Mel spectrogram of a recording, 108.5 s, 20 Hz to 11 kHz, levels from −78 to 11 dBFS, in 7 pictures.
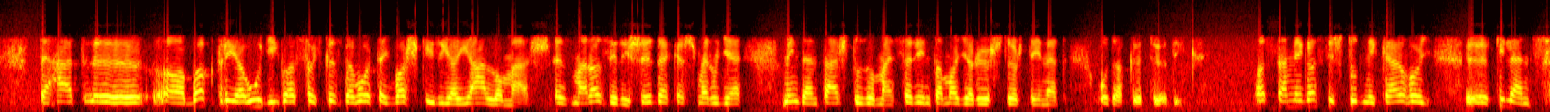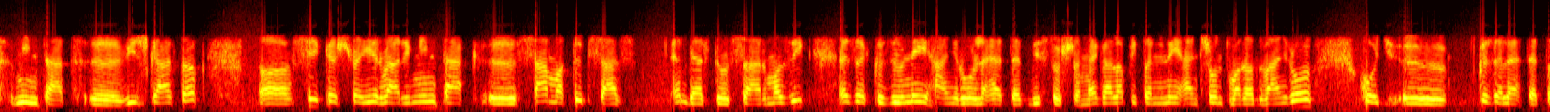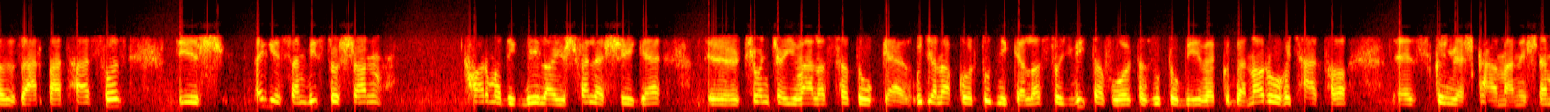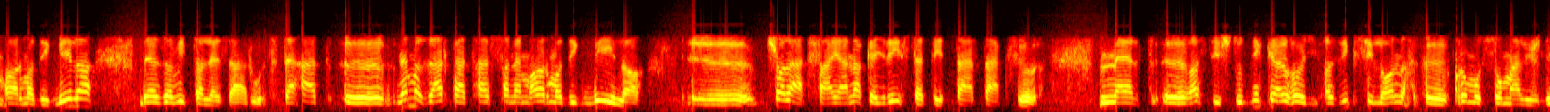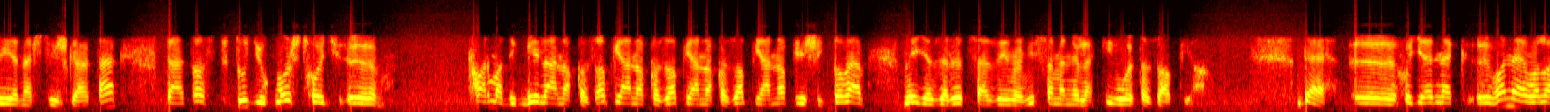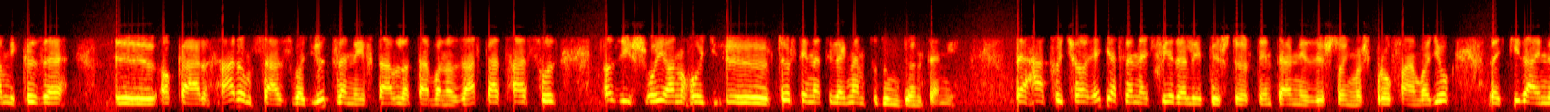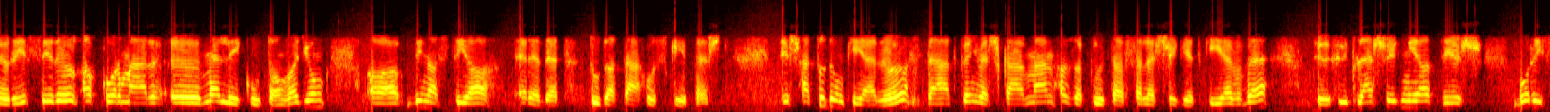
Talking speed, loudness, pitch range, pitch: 110 wpm, -13 LUFS, 150-190 Hz, 165 Hz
